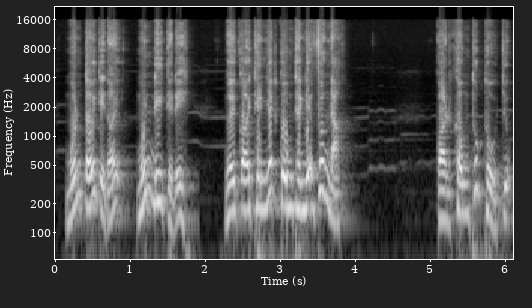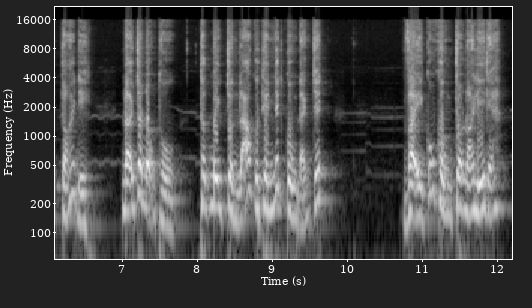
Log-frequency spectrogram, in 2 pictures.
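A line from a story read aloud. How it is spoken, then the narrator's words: Clamorous laughing crowd shouts. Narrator (Vietnamese): các tu sĩ xung quanh đều kinh hồ nao nao, sau đó cười to, nhao nhao quát tháo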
